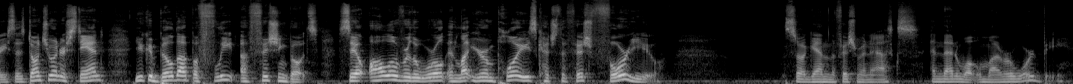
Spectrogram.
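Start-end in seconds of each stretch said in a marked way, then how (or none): 0.3-6.6 higher-pitched, insistent businessman; getting angry. Retold or imitated. Businessman lectures the idle fisherman, rising exasperation. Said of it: "starts getting angry". 9.3-10.7 a hushed, breathy ask; whispered question. Retold or imitated. Fisherman quietly repeats his question in a whisper. Fisherman asks again, calm.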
